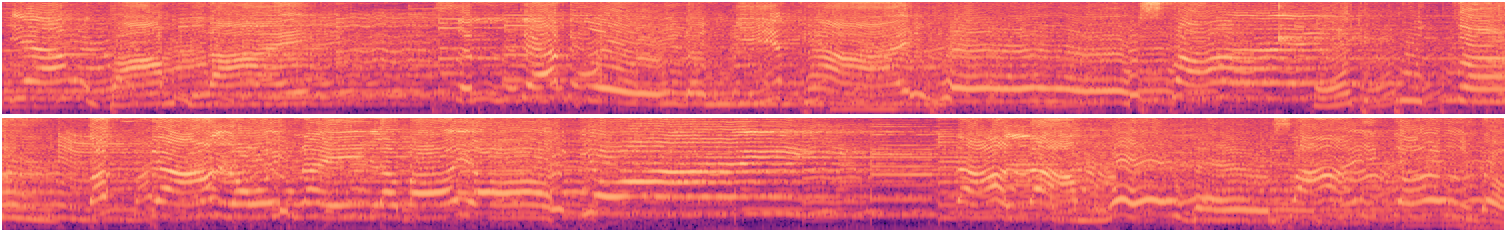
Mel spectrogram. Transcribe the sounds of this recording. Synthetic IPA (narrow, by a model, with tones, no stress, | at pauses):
ɲaː˧˦ŋvaː˨˩mlaː˧˨j | sï˧ŋ̟ka˦˥t̚zə˨˩əjɗɨ˨˩ŋʔi˦˥əp̚haː˧˨˩jho˧ | saː˧jkɔ˧˨˩ku˦ka˧ | t̪ə˦˥t̚kaː˧˦lo˧˨˩jna˨˩jlaː˨˩ɓəː˧˩˦jʔəː˨˩zɔ˧ʔaː˧j | ɗa̰ː˧˥laː˨˩mno˧˦vo˨˩saː˧jkəː˧ɗo˨˩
